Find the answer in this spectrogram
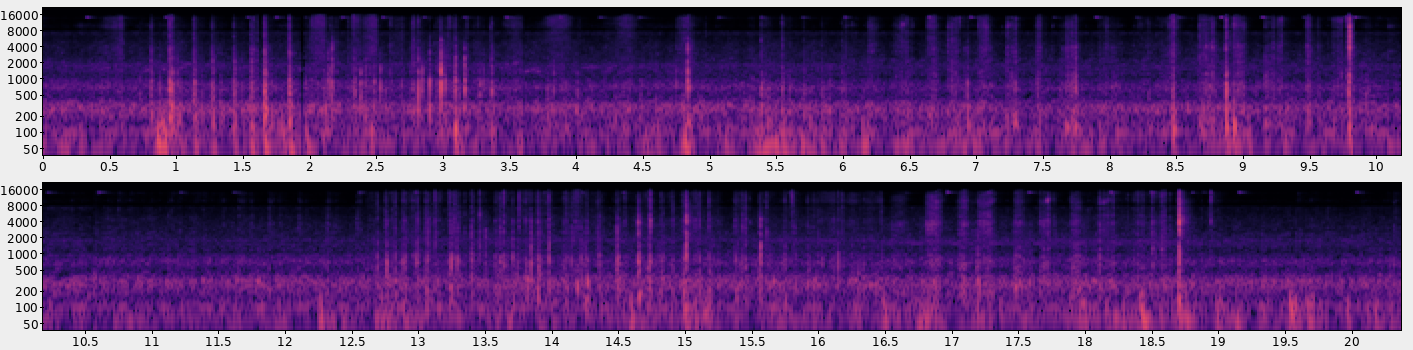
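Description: Lined notebook paper being handled and unfolded, making scattered crinkles and sharp paper clicks over a steady low background hum.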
